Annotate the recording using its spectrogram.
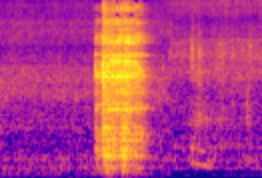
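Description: Shredded cabbage drops into a hot pan with a sudden loud hiss.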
